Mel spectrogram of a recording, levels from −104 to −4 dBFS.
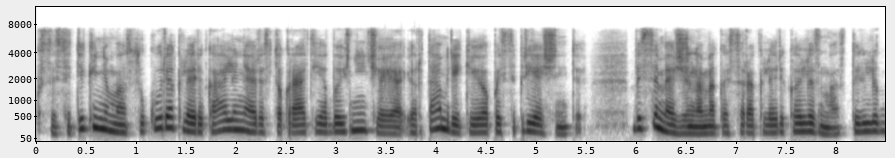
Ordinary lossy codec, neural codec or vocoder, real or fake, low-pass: AAC, 64 kbps; codec, 16 kHz, 16 kbps, FreqCodec, smaller model; fake; 7.2 kHz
